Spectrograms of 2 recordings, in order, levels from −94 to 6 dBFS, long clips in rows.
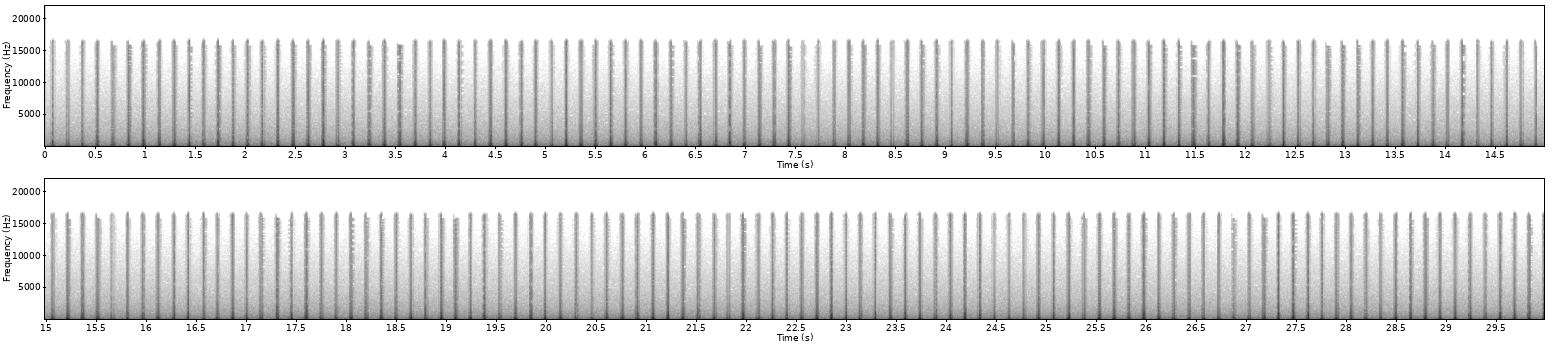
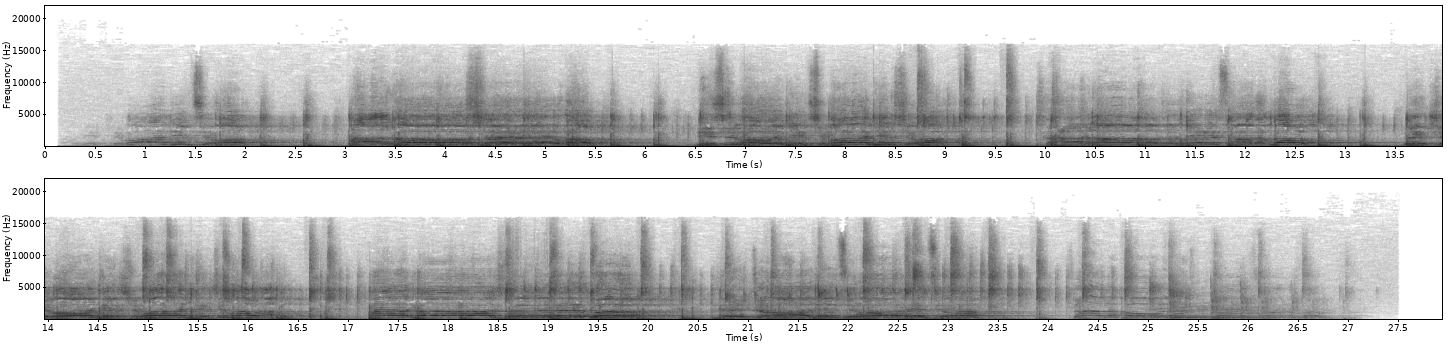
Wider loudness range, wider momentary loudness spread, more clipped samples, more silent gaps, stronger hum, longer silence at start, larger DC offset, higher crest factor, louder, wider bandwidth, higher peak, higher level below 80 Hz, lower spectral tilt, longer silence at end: second, 2 LU vs 6 LU; second, 5 LU vs 11 LU; neither; neither; neither; second, 0 s vs 0.45 s; neither; first, 22 dB vs 16 dB; second, -25 LUFS vs -16 LUFS; about the same, 17 kHz vs 16 kHz; about the same, 0 dBFS vs 0 dBFS; about the same, -26 dBFS vs -28 dBFS; first, -6 dB/octave vs -4 dB/octave; second, 0 s vs 0.95 s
